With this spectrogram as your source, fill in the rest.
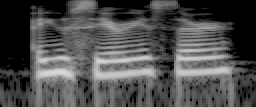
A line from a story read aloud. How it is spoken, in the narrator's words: he said in a small whisper, which had the effect of silencing the pub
